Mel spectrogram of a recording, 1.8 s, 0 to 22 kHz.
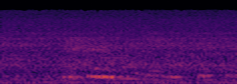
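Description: A Kiha 40 diesel railcar (Kiha 40-352, train 2232D bound for Tomakomai) idles steadily at Samani station on the Hidaka Main Line in Japan before departure, its low engine rumble holding a constant throb with a faint hum riding above it and no voices present.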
